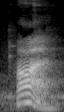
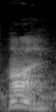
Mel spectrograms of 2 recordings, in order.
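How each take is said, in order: First: It is said louder and at a higher pitch. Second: It is said quieter and at a lower pitch. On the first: "Rising the frequency, the, the volume, as well as the pitch of it" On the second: "you can talk to someone like this"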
